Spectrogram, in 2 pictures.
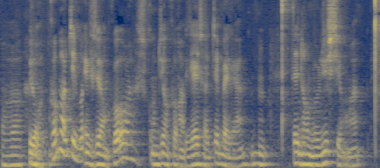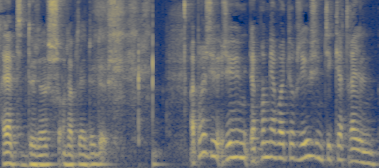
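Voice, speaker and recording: A woman's voice: rumbling low, expressive, fairly quick, warm tone, a little hiss or hum. An older woman, a retirement home resident, rambling animatedly about her life and often adding "hein". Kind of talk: recalling memories in an interview. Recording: roomy with music underneath.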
